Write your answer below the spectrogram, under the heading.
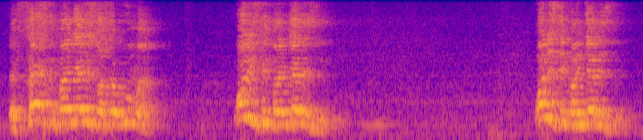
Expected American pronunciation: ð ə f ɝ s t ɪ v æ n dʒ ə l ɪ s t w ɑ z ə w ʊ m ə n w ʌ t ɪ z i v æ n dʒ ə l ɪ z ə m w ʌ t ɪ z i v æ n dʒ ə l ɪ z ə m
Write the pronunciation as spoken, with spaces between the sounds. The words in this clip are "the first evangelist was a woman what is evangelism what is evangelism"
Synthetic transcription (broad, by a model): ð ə f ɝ s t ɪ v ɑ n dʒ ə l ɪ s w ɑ s ə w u m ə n w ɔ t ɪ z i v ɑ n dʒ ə l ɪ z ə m w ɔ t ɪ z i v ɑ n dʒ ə l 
